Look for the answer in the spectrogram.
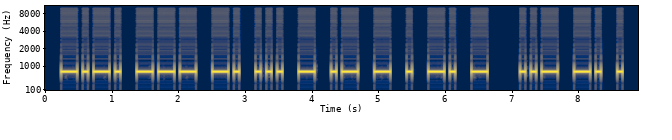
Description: Morse code, heard as a keyed tone, about 15 wpm, 800 Hz. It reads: CONSTATENT UNE
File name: morse mp3 / FRANCAIS TEXTE CLAIR 1 VITESSE 14 MOTS MINUTES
